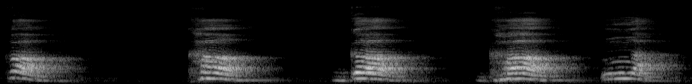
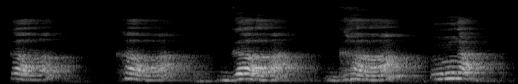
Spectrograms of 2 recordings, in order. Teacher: क वर्ग के जितने भी वर्ण हैं उनका उच्चारण कंठ से होता है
